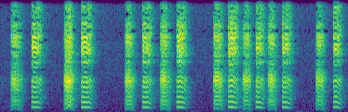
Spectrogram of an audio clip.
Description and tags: Squishy toy sound
A sound of a toy that can be squished many times
This sound should be funny for you
funny, squish, toy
